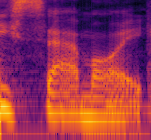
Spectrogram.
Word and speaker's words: Samai: So it's Matty Samai.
